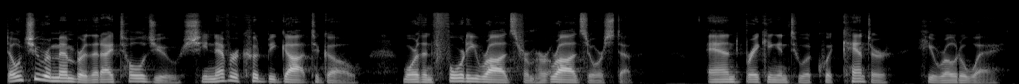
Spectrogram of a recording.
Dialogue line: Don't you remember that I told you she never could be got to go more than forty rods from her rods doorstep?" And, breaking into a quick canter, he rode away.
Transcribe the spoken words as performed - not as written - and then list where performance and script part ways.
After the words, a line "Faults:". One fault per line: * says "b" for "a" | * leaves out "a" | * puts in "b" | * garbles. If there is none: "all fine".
Don't you remember that I told you she never could be got to go more than forty rods from her rods doorstep?" And, breaking into a quick canter, he rode away.
Faults:
all fine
